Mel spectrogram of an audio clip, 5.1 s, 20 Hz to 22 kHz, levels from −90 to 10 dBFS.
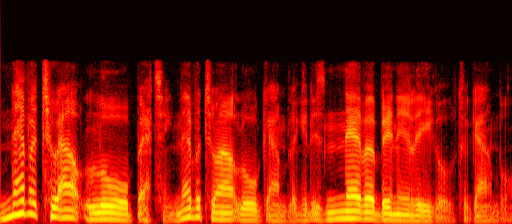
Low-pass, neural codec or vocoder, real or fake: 7.2 kHz; none; real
